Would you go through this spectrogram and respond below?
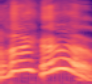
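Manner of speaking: very high-pitched, comedian-style delivery. Repeating the other speaker's words back: imitating a Seinfeldian delivery. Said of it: "it was very Seinfeldian".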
